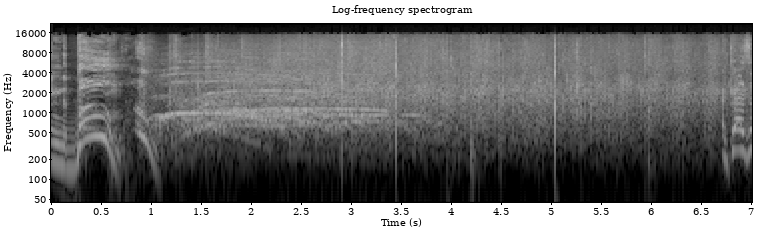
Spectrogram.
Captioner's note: cheers and applause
